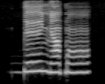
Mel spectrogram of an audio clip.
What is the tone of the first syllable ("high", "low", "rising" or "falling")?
high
